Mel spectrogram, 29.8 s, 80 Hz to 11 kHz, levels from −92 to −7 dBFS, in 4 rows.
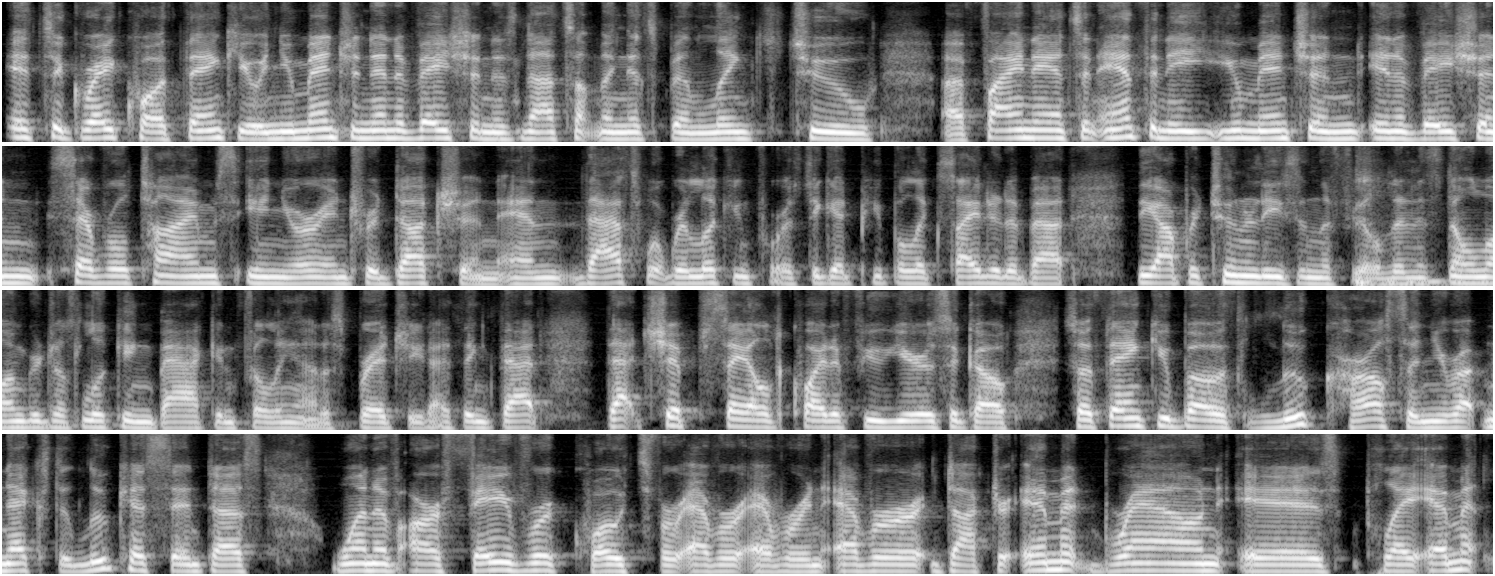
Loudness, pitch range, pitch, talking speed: -15 LUFS, 145-170 Hz, 155 Hz, 195 wpm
